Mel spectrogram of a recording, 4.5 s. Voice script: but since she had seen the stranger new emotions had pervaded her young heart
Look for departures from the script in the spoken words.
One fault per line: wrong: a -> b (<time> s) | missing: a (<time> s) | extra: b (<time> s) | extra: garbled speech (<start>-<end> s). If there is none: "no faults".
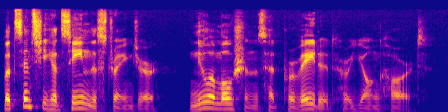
no faults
